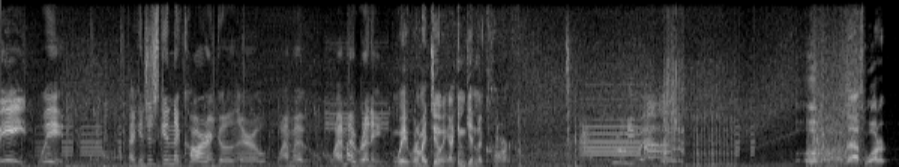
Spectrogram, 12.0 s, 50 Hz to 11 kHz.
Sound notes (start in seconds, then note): 7.6 car honks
